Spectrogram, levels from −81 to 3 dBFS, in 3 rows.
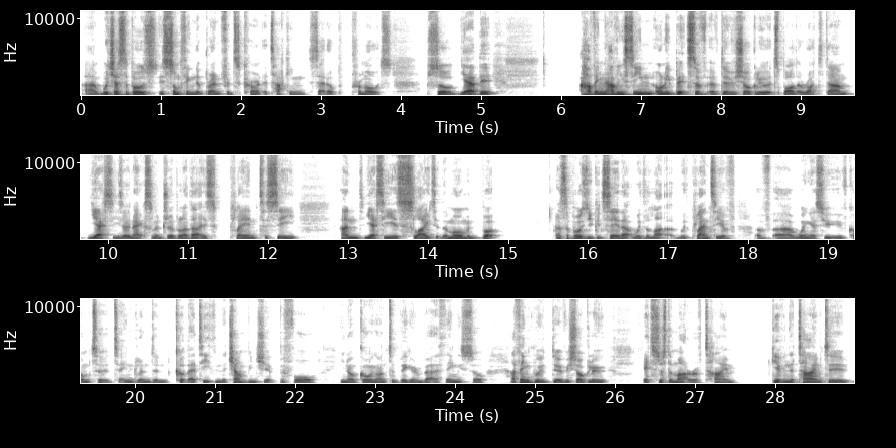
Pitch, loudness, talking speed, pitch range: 105 Hz, -25 LUFS, 210 wpm, 100-120 Hz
